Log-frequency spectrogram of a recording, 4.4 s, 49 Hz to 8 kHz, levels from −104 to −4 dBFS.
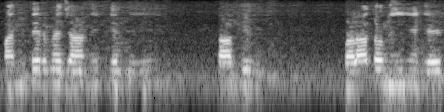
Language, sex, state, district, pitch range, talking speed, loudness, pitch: Hindi, male, Uttar Pradesh, Budaun, 160-170 Hz, 160 wpm, -19 LUFS, 165 Hz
